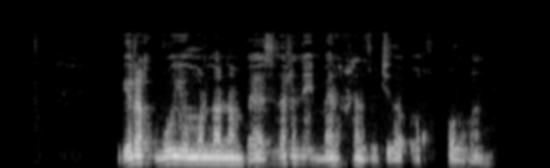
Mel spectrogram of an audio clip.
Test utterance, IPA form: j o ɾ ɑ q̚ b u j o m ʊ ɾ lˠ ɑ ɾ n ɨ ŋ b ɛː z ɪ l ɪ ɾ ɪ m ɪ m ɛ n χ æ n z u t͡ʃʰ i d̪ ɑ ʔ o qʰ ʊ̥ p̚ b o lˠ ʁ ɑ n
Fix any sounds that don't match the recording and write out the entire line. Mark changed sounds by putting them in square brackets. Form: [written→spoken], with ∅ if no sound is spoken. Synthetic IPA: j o ɾ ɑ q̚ b u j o m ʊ ɾ lˠ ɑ ɾ n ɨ ŋ b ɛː z ɪ l ɪ ɾ ɪ [m→n] ɪ m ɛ n χ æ n z u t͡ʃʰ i d̪ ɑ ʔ o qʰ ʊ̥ p̚ b o lˠ ʁ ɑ n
